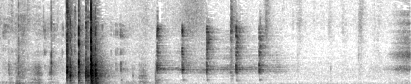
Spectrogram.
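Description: Trading cards and foil card packs handled on a tabletop: a dull knock just after the start, a few sharp clacks just under a second in, then lighter ticks that die away.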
